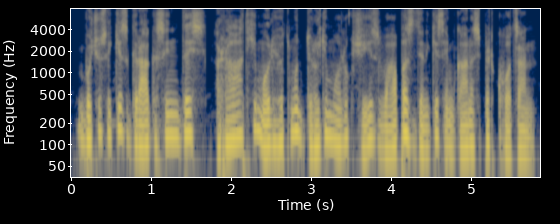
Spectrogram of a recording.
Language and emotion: Kashmiri, fearful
